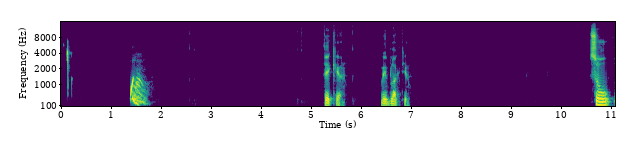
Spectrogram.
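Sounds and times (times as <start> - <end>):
computer mouse clicks: 2.5 - 2.8, 4.7 - 5.0.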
